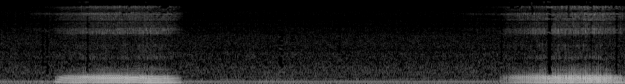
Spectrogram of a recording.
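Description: Two long, buzzing, vibrating snores separated by a few seconds of quiet breathing; typical snoring.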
